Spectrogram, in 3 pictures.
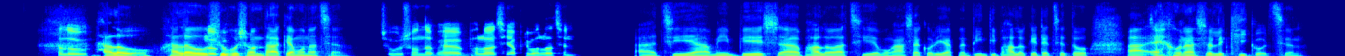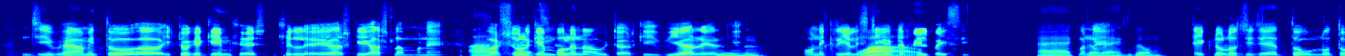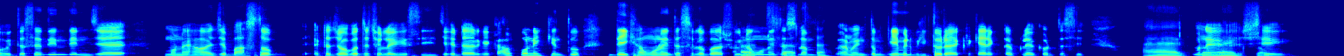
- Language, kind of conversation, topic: Bengali, unstructured, ভার্চুয়াল গেমিং কি আপনার অবসর সময়ের সঙ্গী হয়ে উঠেছে?
- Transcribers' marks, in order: other background noise; tapping; other noise; "একদম" said as "একতম"; horn; laughing while speaking: "আচ্ছা"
